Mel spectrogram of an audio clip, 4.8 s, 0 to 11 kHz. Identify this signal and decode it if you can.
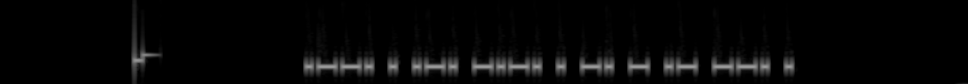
Morse code, heard as a keyed tone, about 40 wpm, 700 Hz. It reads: PERCENTAGE
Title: Sentences from Top 1300 Words - New Word Drill Alt - 40wpm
